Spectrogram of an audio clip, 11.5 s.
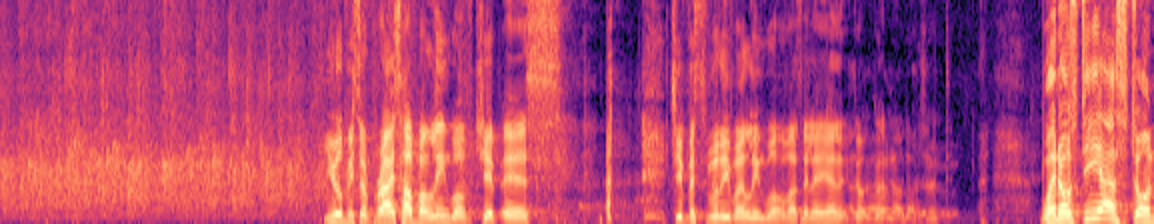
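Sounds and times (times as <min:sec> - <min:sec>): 
audience applause: 0:00.0 - 0:03.9
speech: 0:03.2 - 0:05.7, 0:06.8 - 0:09.6, 0:10.4 - 0:11.5.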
